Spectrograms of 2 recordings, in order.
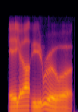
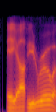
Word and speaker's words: Aotearoa: Aotearoa, pronounced A-T-A-A in Maori and slash A-T Ro slash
